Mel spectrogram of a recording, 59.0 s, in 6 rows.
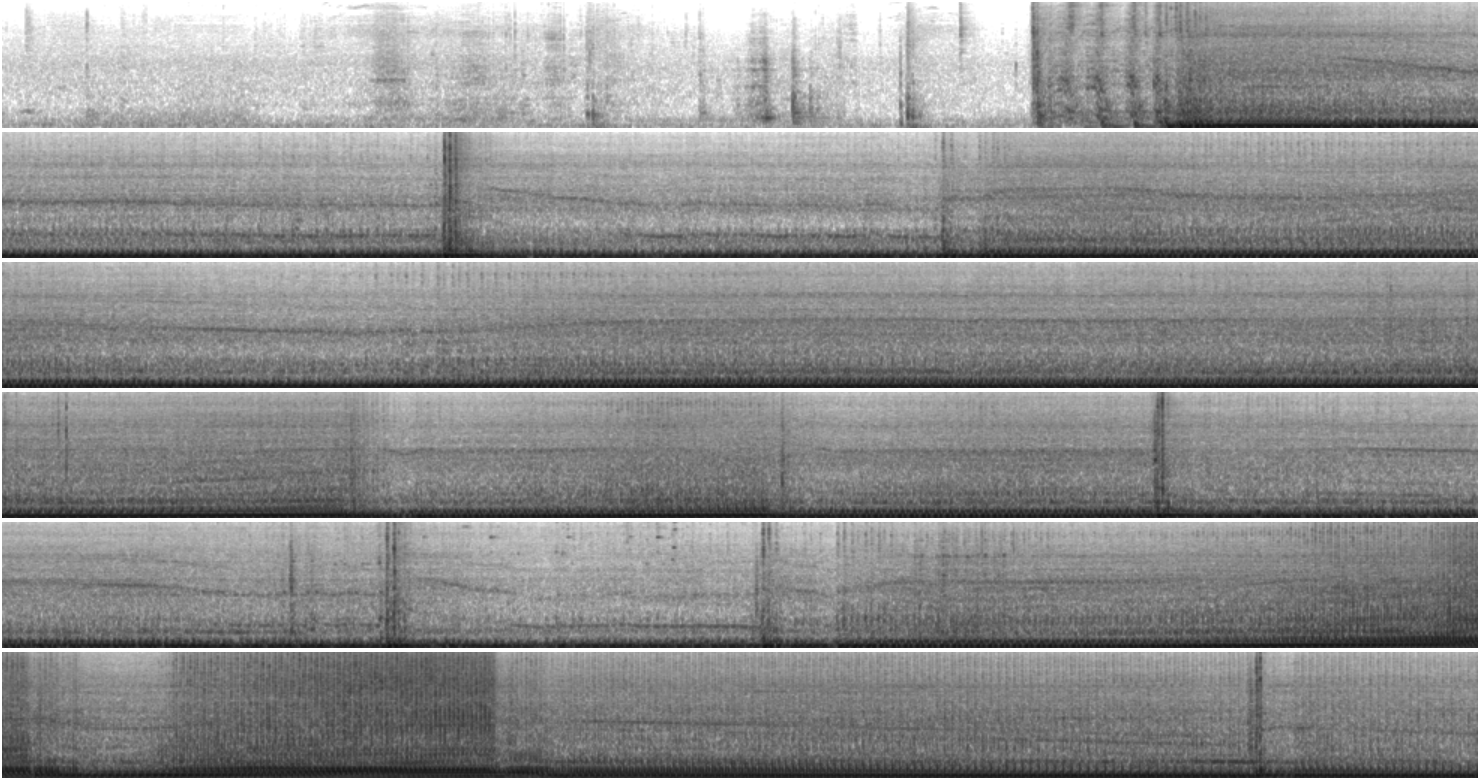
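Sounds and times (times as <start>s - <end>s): motorcycle engine idling: 19.8s - 30.4s, 34.8s - 47.0s.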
